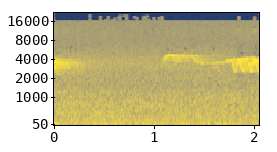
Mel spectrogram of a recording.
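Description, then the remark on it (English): A small bird up in the tall trees of a forest valley gives thin, high whistled 'wee wee' calls, a brief note then a longer drawn-out one, over a steady soft outdoor hiss with no talking. “And there's a funny little bird up there going wee wee.”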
